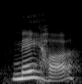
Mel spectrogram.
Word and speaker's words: Neha: the way all right so you're gonna say nay huh hey Nana do you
